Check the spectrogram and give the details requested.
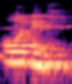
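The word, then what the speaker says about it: honest: अच्छा तो इसके आगे किसका यूज होगा, इसको हिंदी में लिखो, क्या पढ़ते हैं इसको इंग्लिश में, ऑनेस्ट, एच साइलेंट होता है, ऑनेस्ट।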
